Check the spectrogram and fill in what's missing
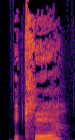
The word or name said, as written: eclair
